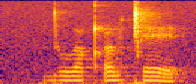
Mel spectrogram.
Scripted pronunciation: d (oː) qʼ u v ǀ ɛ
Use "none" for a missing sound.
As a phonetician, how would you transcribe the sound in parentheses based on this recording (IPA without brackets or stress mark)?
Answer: oː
